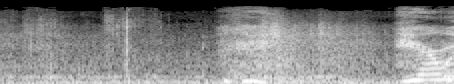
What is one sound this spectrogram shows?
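A young woman says a short word calmly.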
